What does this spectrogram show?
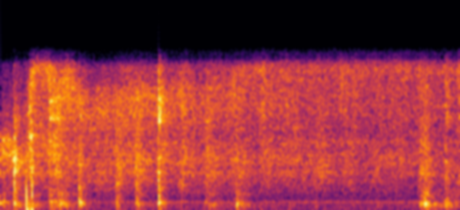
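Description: Spiced onion, tomato and potato stuffing sizzling as it fries in a metal kadhai, stirred and scraped with a flat metal spatula, with a few sharp clinks of the spatula against the pan.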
